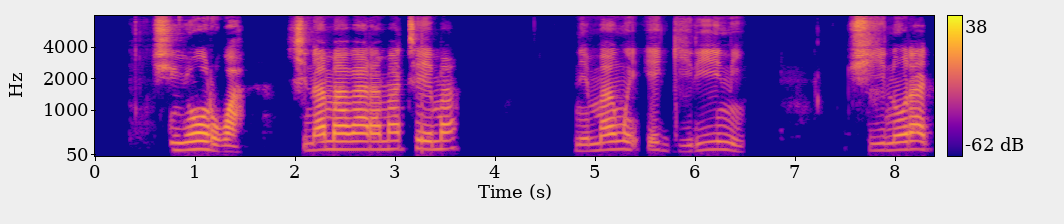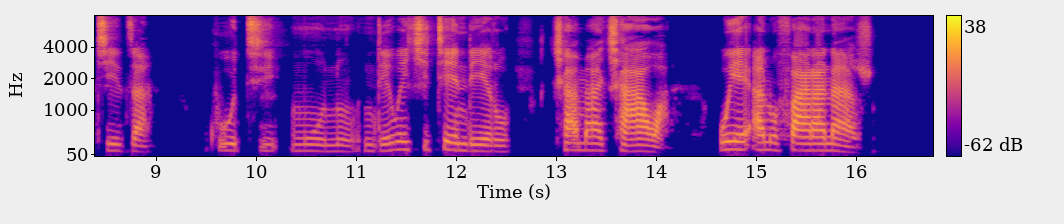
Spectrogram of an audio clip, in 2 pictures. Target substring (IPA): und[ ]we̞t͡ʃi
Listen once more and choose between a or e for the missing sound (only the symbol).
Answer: e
